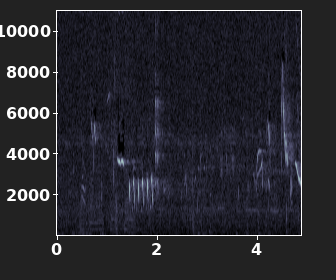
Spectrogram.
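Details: A common nightingale (Luscinia m. megarhynchos) at Lake Kerkini National Park, Greece, in April 2024 sings a fast burst of about six sharp, repeated notes, then thin high whistles and short chirps over a faint background hiss.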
